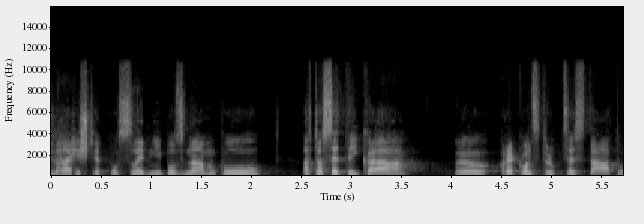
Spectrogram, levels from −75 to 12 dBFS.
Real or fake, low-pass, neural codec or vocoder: fake; 10.8 kHz; codec, 16 kHz in and 24 kHz out, 0.6 kbps, FocalCodec, streaming, 2048 codes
